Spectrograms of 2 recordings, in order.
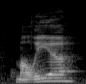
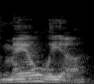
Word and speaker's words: Maileah: or something like that malia no it's not malia it's male leah if you go by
